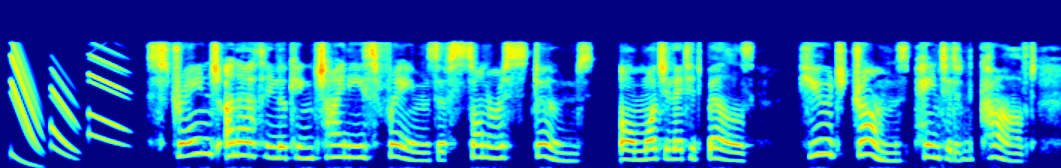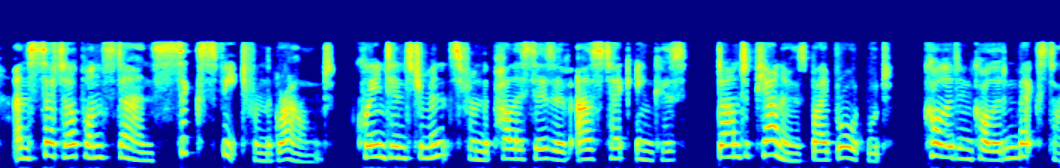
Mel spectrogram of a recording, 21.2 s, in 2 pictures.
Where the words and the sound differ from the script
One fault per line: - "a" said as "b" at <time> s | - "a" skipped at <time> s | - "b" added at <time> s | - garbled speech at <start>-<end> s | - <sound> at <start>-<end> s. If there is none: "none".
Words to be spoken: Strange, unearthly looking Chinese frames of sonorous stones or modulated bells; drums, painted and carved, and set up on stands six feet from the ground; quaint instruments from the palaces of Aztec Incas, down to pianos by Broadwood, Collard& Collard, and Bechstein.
- chirp at 0.1-1.3 s
- "huge" added at 8.0 s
